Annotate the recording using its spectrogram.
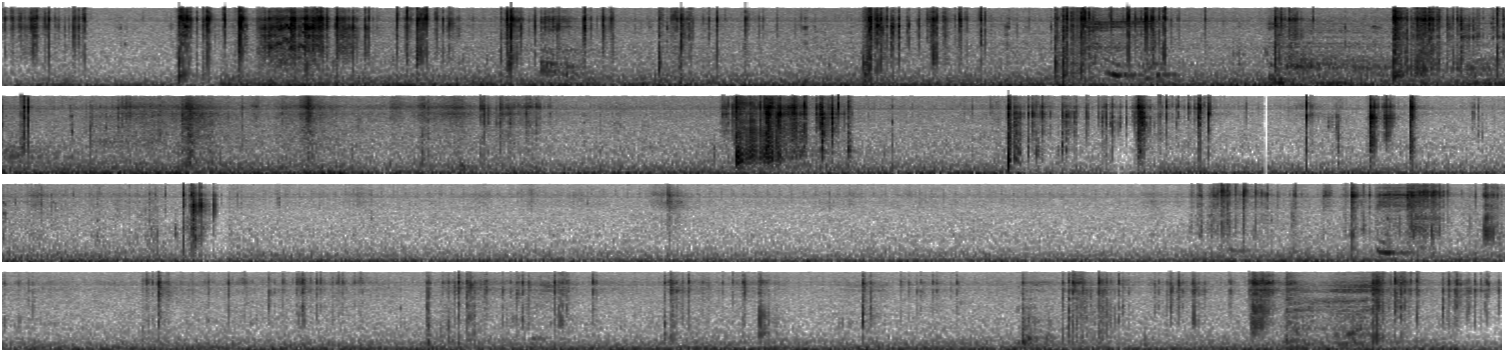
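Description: Irregular crunching and crinkling noises in clusters of sharp bursts, densest in the first dozen seconds, then sparser with another flurry about twenty seconds in, over a steady low hum.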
